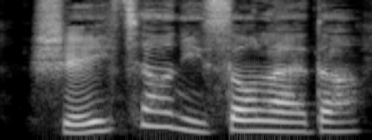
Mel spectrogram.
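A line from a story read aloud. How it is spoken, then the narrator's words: Plain. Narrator (Chinese): 雪雁说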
